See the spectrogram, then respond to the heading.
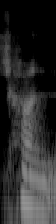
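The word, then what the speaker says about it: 陳: Like very like wildly known in American as Chan. Yeah. Chan. Is Chun in Cantonese. Chun. Like even Chan is like CHAN or CHEN. Then how do you say Chen in Mandarin? Chen. Chen. Chen Chenglong.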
